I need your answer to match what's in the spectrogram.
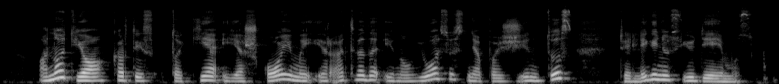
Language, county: Lithuanian, Panevėžys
